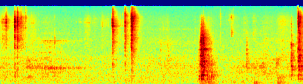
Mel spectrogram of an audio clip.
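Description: Small kitchen knife scraping along a raw carrot in a few short, sharp strokes as it is peeled, with a duller knock about four seconds in.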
